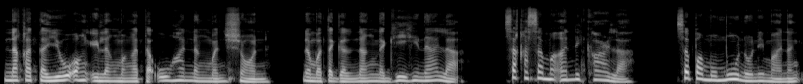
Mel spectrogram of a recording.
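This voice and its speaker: A woman's voice: low-pitched, warm tone, dry recording, clean studio sound. A woman narrating an audio drama as dramatic scripted storytelling.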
